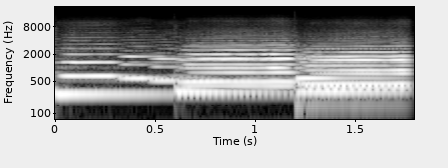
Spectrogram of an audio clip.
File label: trio, flute harp; Mozart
